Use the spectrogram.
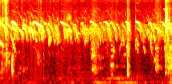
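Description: Ayam Cemani crossbred with Silkie chickens cluck softly and steadily in close, chattering bursts. A few sharper calls stand out, and no voices are heard.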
